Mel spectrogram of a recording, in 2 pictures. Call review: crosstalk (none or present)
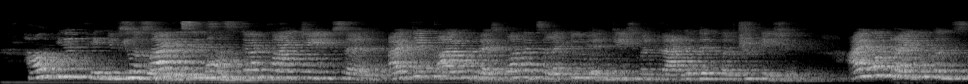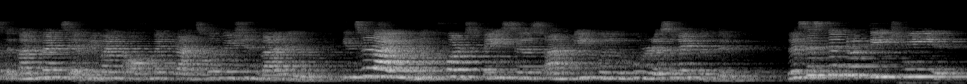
present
